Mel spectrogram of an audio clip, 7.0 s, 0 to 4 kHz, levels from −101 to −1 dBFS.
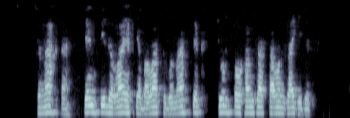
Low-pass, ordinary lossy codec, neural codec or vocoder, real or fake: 3.6 kHz; MP3, 32 kbps; none; real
